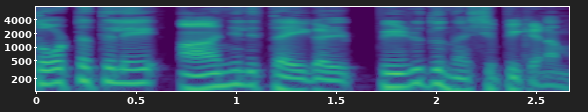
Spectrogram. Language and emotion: Malayalam, neutral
